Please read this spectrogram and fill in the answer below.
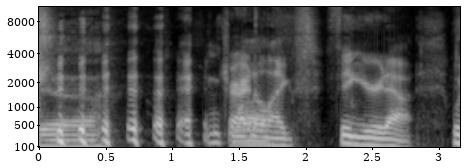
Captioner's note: laughing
